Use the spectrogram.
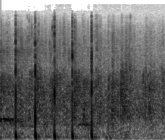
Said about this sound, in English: Okay. Hey, there's two. Can we get a clap for that? Three.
